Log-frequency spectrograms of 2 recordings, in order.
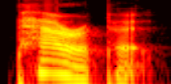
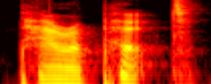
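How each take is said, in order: First: The final T is held and not released. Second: The final T is clearly released. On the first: The speaker calls it right. "the tongue stops in the position where that T is made and it doesn't release" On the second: The speaker calls it wrong. "Instead of"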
